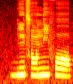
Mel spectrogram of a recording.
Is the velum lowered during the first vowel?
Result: yes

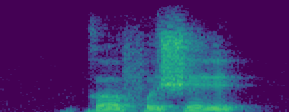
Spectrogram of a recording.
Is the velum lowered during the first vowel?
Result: no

